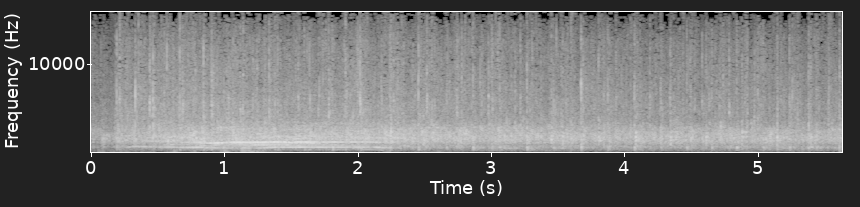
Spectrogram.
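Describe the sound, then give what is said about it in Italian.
An audience applauds the students of liceo Quadri with dense, sustained clapping that swells quickly and then stays steady and loud for several seconds. “facciamo un applausometro anche per i ragazzi del liceo Quadri. Cosa dite? Aspetta che vengono avanti, venite avanti. Mi raccomando, qua se non viene giù la sala, cioè metaforicamente, per carità. Pronti? 3, 2, 1...”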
